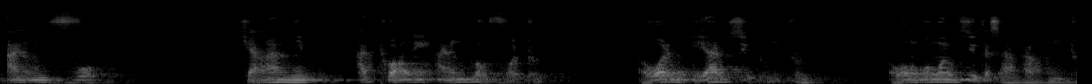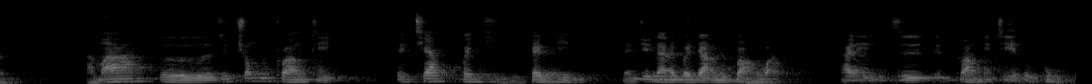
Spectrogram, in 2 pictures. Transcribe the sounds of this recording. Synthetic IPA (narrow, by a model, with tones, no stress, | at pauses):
a˨nu˧n̩˦b͡vwo˨ | kʲa˨ŋa˦mʲi˧na˨tʰwa˧ŋni˦a˨nu˦n̩˦bo˨kb͡vo˨tu˨k | o̰˨wo˦ti˨ja˦bʲji˦pu˧n˦tu˨n | ɐ̰˨wo˦n̩˨vo˦ŋo˦m̩˦bʲji˦kɐ˨sa̰˨ka˨pu˧n˦tu˨n | a̰˨mːa˦kʰu˨d͡zu˦t͡ʃo˦ŋdu˦twa˧ŋtʰi˧ | ɐ˦tʰʲja˦p̚bɐ˦˧kʲi˨kɐ˧ɾji˦nɐ˨n̩˨d͡ʒi˦na˦˧di˦ɡ͡bɐ˦da˧ŋdu˦tʷa˨ŋ˨wa˦ | a˨ɾi˧d͡zi˧di˦twa˦ŋdi˧tʰi˦ɐ˨du˦ku˦ŋ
